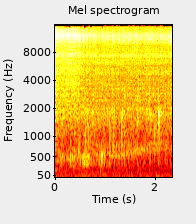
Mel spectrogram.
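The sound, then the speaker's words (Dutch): Cold tap water runs steadily into a water bottle being rinsed out, a continuous hissing gush with faint bubbling and sloshing throughout, no voices. “Ik spoel een waterfles van mijn zoon even om.”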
